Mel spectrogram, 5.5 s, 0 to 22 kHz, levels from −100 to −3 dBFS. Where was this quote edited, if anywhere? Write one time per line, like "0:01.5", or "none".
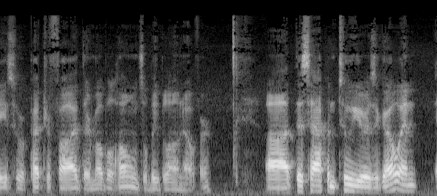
none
